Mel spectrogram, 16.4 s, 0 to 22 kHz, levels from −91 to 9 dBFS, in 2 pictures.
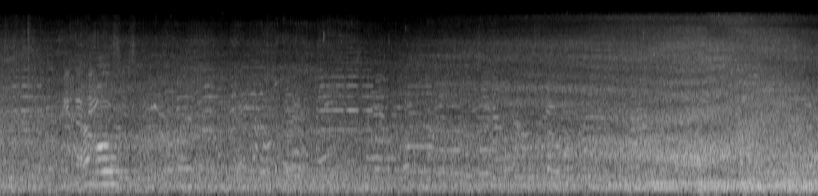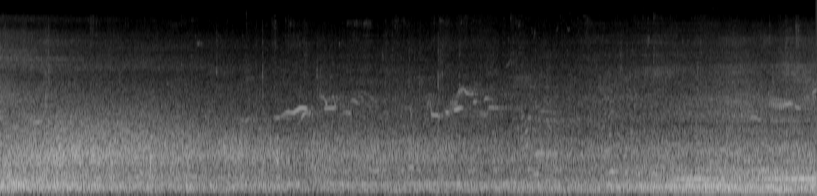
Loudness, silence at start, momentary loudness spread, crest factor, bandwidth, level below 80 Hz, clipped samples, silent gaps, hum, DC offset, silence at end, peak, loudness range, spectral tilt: -28 LUFS; 0 s; 10 LU; 16 dB; 16 kHz; -58 dBFS; under 0.1%; none; none; under 0.1%; 0 s; -10 dBFS; 8 LU; -5.5 dB/octave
